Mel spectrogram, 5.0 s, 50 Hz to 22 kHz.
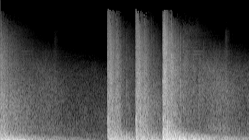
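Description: Gunfire captured in a weapons recording session with 14 microphones: three sharp, loud cracks, each followed by a long booming rumble, after the fading tail of an earlier shot.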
